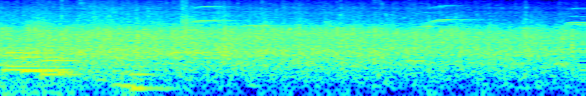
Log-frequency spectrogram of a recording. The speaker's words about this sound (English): Oh, clap your hands, somebody.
